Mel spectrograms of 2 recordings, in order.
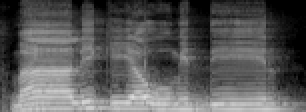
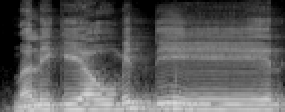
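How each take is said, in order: First: The first vowel of maliki is long. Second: The first vowel of maliki is short. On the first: "Pakai memnya dibaca mat asli" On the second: "ada yang malikinya pendek"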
